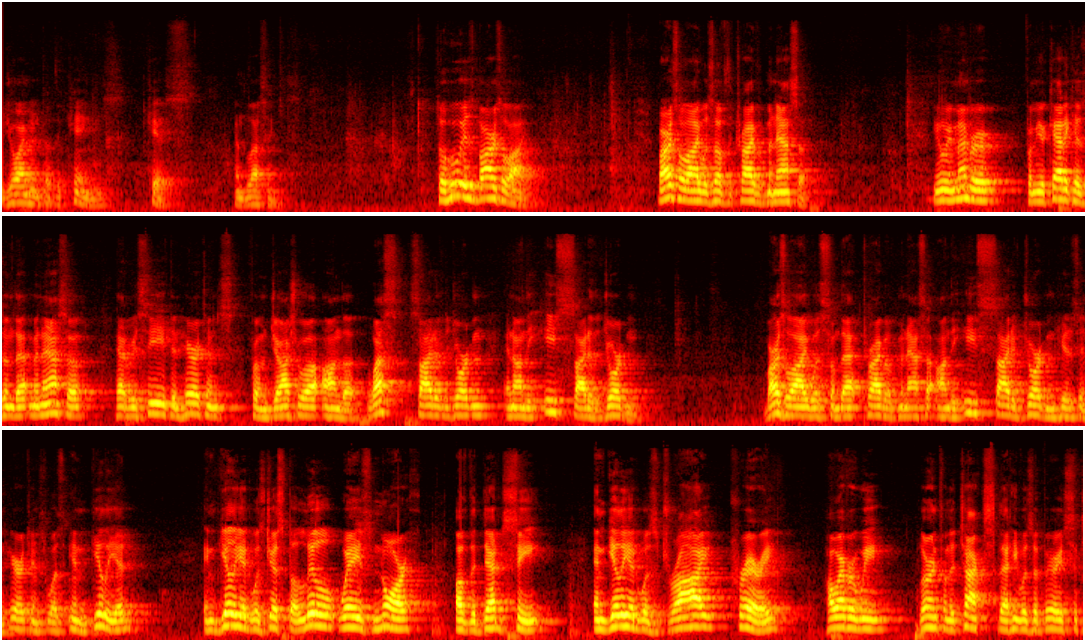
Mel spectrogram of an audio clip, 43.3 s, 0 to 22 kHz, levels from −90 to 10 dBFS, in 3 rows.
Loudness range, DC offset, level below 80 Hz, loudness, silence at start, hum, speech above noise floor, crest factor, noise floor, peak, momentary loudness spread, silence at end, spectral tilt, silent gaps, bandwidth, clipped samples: 8 LU; under 0.1%; -54 dBFS; -18 LUFS; 0 s; none; 42 dB; 18 dB; -59 dBFS; 0 dBFS; 17 LU; 0 s; -7.5 dB/octave; none; 15.5 kHz; under 0.1%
